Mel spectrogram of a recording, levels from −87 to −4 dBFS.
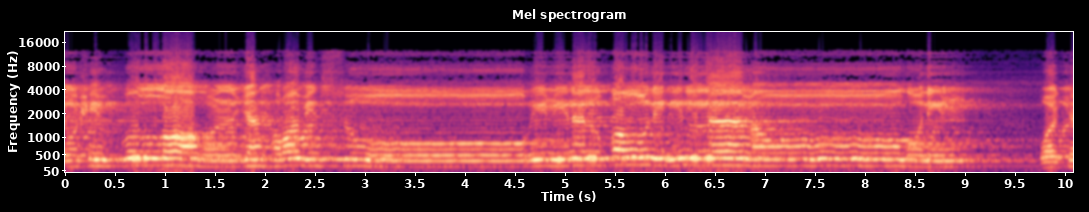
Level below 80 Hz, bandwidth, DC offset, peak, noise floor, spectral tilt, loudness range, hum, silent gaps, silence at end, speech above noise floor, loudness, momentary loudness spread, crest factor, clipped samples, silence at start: -44 dBFS; 18 kHz; under 0.1%; 0 dBFS; -31 dBFS; -2.5 dB/octave; 4 LU; none; none; 0 s; 23 dB; -9 LUFS; 8 LU; 10 dB; 2%; 0 s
